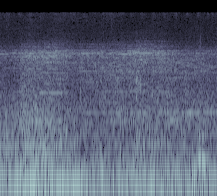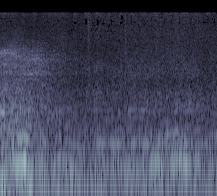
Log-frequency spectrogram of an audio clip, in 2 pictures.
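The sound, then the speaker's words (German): A dense, steady buzz of many honeybees around hives kept at a library, loud and continuous, thinning out slightly toward the end as the hum fades into quieter background. “sie sind sehr fleißig hier, die Bienen”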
